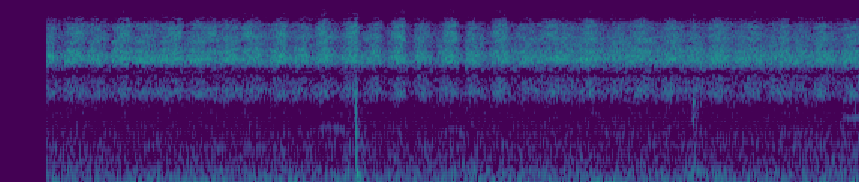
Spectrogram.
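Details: Cicadas on Cat Mountain, a loud continuous high buzzing shrill with a pulsing texture, steady throughout, with a faint click partway through.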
